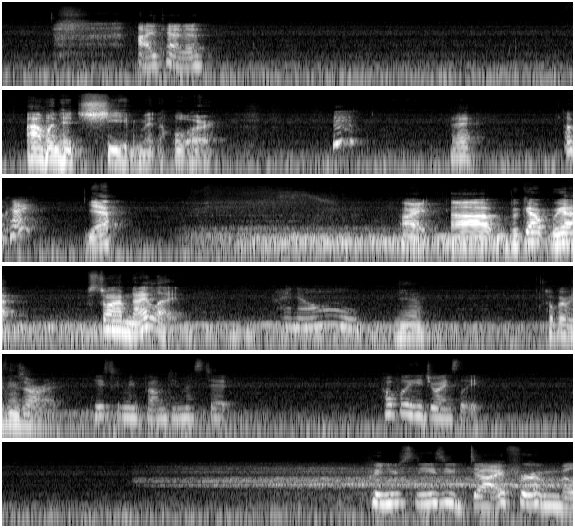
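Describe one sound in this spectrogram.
A young woman talks and laughs close to a microphone.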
